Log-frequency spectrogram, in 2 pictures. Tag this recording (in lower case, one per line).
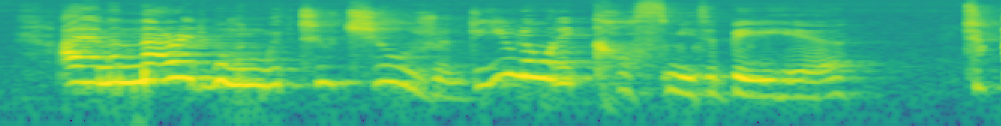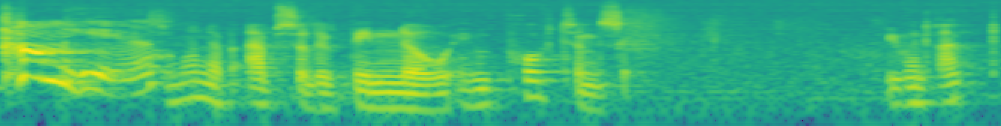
speech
